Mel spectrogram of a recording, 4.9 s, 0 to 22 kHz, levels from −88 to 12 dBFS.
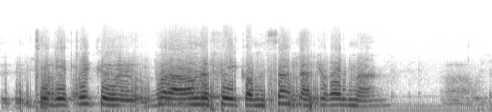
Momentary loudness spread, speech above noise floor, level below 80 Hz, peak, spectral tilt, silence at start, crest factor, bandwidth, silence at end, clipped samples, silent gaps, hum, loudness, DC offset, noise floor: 9 LU; 32 dB; -44 dBFS; -2 dBFS; -9.5 dB/octave; 0 s; 14 dB; 7.2 kHz; 0 s; under 0.1%; none; none; -15 LUFS; under 0.1%; -47 dBFS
